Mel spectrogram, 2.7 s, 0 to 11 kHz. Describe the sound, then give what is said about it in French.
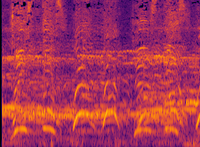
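Protesters shout outside the trial of civil society leaders in Chad, a loud crowd of overlapping voices with rising and falling cries that go on without a break. “C'est le cri des manifestants ce jeudi matin aux environs de 8 heures, peu avant l'ouverture du procès des 4 leaders des organisations de la société civile arrêtés et détenus depuis plus de 2 semaines.”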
